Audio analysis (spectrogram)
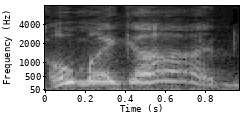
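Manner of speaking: very high, loud squeal of shock; delighted surprise. Retold or imitated. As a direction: imitate her thrilled gasp at the door. Girlfriend opens door, surprised.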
